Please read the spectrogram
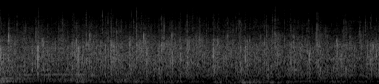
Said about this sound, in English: I'm going to make everybody clap for that.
